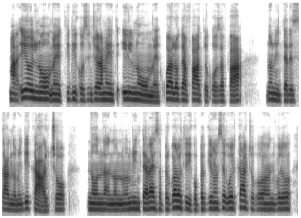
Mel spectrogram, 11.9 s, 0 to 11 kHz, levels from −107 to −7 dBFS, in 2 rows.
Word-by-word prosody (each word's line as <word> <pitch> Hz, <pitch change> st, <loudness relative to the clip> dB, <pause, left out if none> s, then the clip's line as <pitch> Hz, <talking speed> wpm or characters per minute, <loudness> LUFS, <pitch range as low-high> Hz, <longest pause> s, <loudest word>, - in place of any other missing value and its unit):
Mah, 160 Hz, -2 st, +4 dB
io 200 Hz, +1 st, +4 dB
il 190 Hz, -1 st, +4 dB
nome 165 Hz, -5 st, +1 dB
ti 165 Hz, -, -11 dB
dico 155 Hz, -2 st, -4 dB
sinceramente, 155 Hz, 0 st, 0 dB
il 170 Hz, -1 st, +1 dB
nome, 135 Hz, -7 st, +1 dB
quello 160 Hz, +5 st, +3 dB
che 155 Hz, -, -7 dB
ha 145 Hz, -, +4 dB
fatto 150 Hz, -1 st, +2 dB
e -, -, -11 dB
cosa 135 Hz, 0 st, -6 dB
fa, 135 Hz, +1 st, +4 dB, 0.4 s
non 165 Hz, -1 st, -4 dB
interessandomi 135 Hz, -1 st, -2 dB
di 160 Hz, +2 st, -3 dB
calcio, 135 Hz, 0 st, +1 dB, 0.4 s
non 140 Hz, -1 st, 0 dB
no 140 Hz, -1 st, -1 dB
non 135 Hz, +2 st, 0 dB
mi 155 Hz, 0 st, 0 dB
interessa, 150 Hz, 0 st, +1 dB
per 145 Hz, +1 st, -7 dB
quello 180 Hz, 0 st, +3 dB
ti 155 Hz, 0 st, -8 dB
dico 140 Hz, -1 st, -5 dB
perché 150 Hz, +1 st, -6 dB
chi 160 Hz, -, -4 dB
non 155 Hz, 0 st, -2 dB
segue 160 Hz, +1 st, -1 dB
il 155 Hz, -, -11 dB
calcio 165 Hz, -4 st, -1 dB
con 140 Hz, 0 st, -3 dB
volevo 150 Hz, +2 st, -3 dB
150 Hz, 185 wpm, -27 LUFS, 140-160 Hz, 0.4 s, Mah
